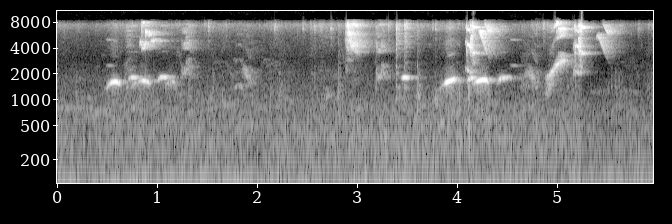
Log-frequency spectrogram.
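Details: Vigorous black-collared starling song: a few level whistles, then a quiet gap, then clusters of harsh squawks and rising whistled slurs in irregular bursts.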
